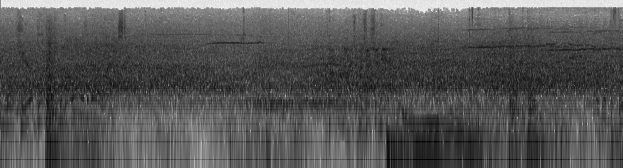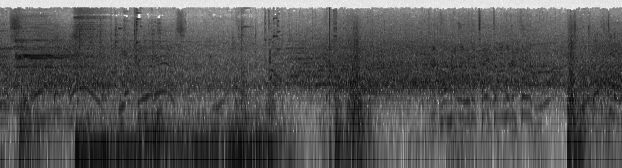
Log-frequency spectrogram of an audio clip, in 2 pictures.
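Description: Wrestlers' bodies thud heavily onto the ring mat.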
